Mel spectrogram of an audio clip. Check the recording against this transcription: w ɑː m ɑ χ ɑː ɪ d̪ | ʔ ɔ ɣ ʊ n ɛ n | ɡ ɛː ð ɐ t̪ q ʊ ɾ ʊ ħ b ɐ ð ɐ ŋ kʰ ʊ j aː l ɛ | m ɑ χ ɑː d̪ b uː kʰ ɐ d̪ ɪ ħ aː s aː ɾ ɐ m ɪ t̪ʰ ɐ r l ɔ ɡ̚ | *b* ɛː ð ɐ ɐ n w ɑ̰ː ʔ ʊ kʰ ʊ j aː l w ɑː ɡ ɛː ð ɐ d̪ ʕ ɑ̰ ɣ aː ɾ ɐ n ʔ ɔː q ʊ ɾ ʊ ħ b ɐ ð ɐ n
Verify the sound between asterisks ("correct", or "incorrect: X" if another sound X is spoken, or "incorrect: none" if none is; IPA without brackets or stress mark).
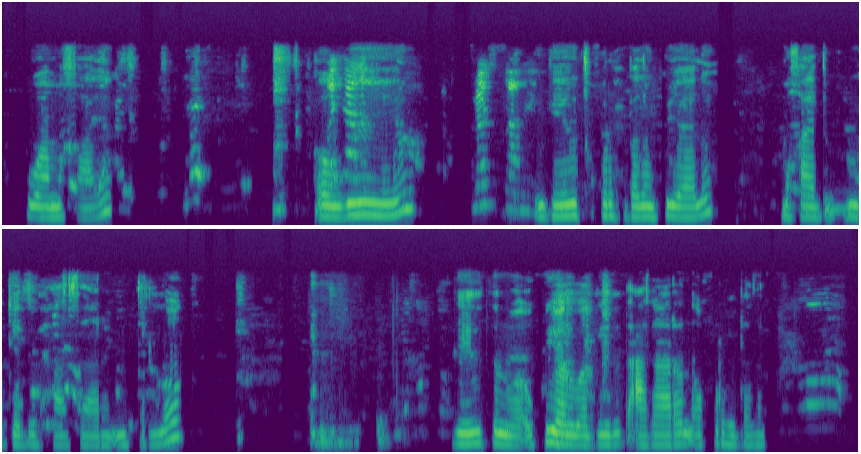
incorrect: ɡ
